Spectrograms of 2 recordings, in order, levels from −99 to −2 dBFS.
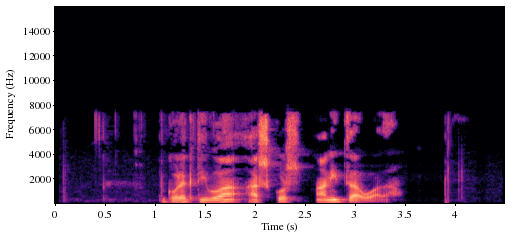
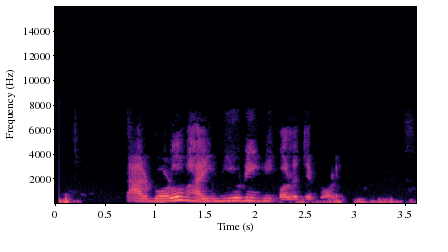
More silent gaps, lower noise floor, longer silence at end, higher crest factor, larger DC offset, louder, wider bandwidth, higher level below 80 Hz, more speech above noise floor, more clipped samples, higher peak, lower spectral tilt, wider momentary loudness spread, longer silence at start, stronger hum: neither; second, -61 dBFS vs -69 dBFS; first, 1.05 s vs 0 s; about the same, 20 dB vs 20 dB; neither; first, -21 LUFS vs -37 LUFS; about the same, 7.8 kHz vs 7.6 kHz; second, -72 dBFS vs -66 dBFS; first, 40 dB vs 33 dB; neither; first, -2 dBFS vs -18 dBFS; second, -3.5 dB/octave vs -5 dB/octave; second, 12 LU vs 16 LU; first, 1.05 s vs 0.05 s; neither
